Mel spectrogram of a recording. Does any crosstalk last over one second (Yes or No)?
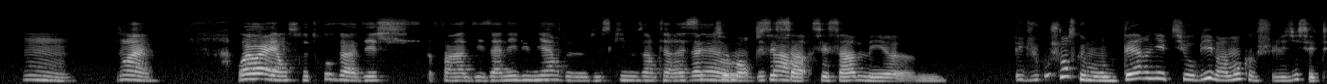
Yes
